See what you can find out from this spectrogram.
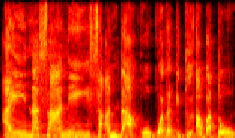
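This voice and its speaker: A woman's voice: on the high side, moderate pace, bright, forceful tone. A woman playing a stubborn, grabby village housewife who argues back in whining retorts, in a comedic radio drama. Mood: indignant, whining.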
